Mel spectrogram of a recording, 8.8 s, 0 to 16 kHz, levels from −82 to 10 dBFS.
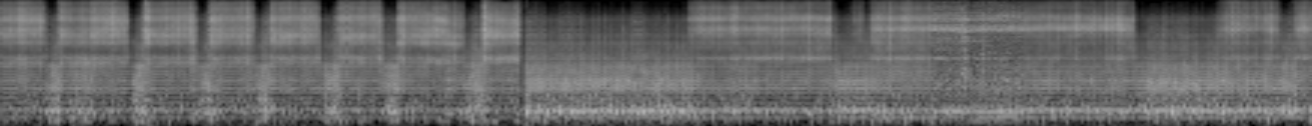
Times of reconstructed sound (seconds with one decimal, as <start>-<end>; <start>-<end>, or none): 0.0-6.2; 6.8-8.8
